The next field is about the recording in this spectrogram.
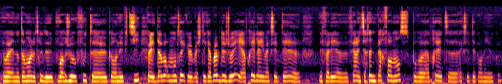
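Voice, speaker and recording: Woman in a street interview, flat monotone, faint traffic behind. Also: mid-range voice, fast.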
